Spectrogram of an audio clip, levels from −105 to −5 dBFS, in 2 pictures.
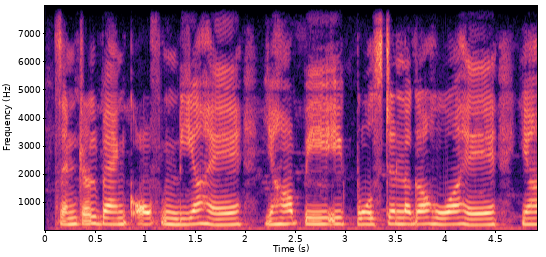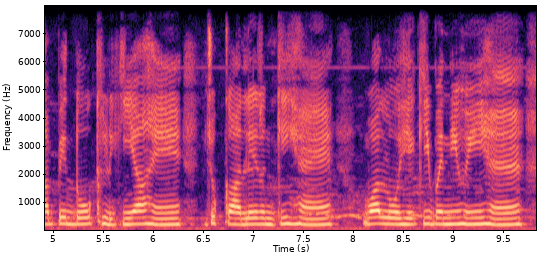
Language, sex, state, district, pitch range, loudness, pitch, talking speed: Hindi, female, Uttar Pradesh, Jalaun, 215-230 Hz, -16 LUFS, 220 Hz, 185 wpm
